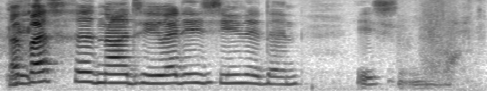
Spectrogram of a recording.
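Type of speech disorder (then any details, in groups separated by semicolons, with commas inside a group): Childhood apraxia of speech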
